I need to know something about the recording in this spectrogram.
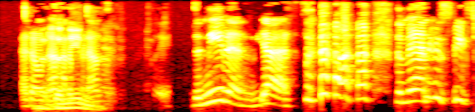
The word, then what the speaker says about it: Dunedin: event in a rugby stadium in how you pronounce doing it in I don't know any nothing Dunedin yes the man who speaks four languages yes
